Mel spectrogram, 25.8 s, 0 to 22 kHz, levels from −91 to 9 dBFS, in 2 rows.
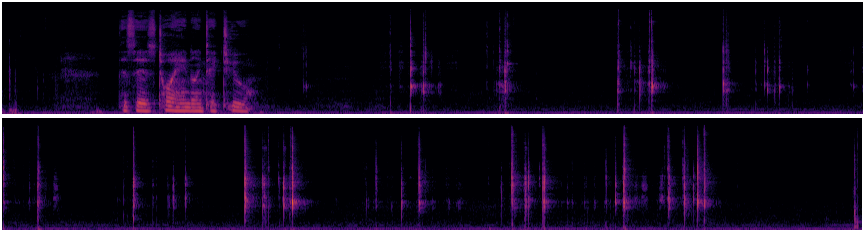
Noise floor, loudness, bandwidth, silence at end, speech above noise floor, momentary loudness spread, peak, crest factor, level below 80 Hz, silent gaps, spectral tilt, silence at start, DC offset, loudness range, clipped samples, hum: -72 dBFS; -46 LUFS; 16 kHz; 0.05 s; 29 dB; 23 LU; -16 dBFS; 36 dB; -70 dBFS; none; -4 dB/octave; 0 s; under 0.1%; 14 LU; under 0.1%; none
